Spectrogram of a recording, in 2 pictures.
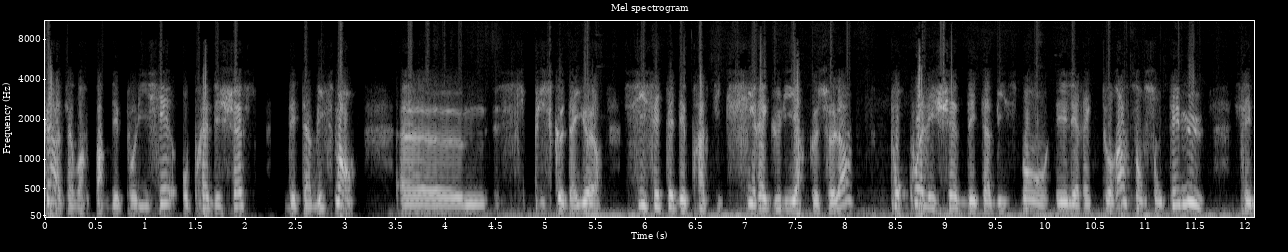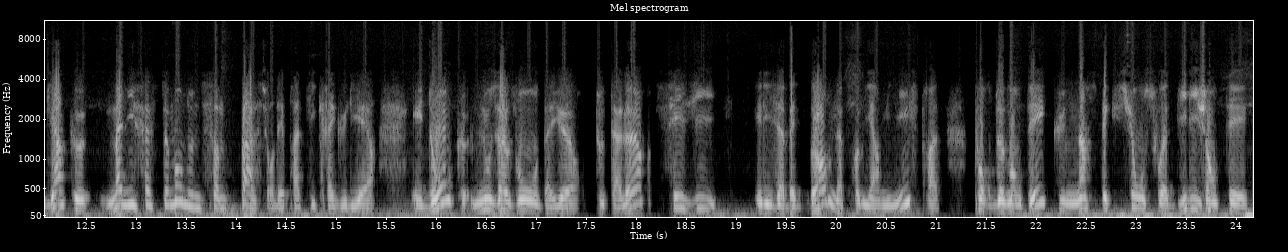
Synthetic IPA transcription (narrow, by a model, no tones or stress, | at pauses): kasavwaʁpaʁd̪epɔlisjeʔopχɛd̪eʃɛf | d̪et̪ablismɑ̃ | ø | pɥiskəd̪ajœːʁsiset̪ɛd̪epχat̪iksiʁeɡʲyljɛʁkəsəla | puʁkwaleʃɛfd̪et̪ablismɑ̃eleʁɛk̚t̪ɔʁasɑ̃sɔ̃t̪emysɛbjɛ̃kəmanifɛst̪əmɑ̃nunəsɔmpasyʁd̪lepχat̪ikʁeɡʲyljɛːʁḛd̪ɔ̃knuzavɔ̃d̪ajœːʁt̪ut̪alœːʁsezielizabɛt̪̚bɔʁnlapχəmjɛʁminist̪χəpuʁd̪əmɑ̃d̪ekynɛ̃spɛksjɔ̃swad̪iliʒɑ̃t̪e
